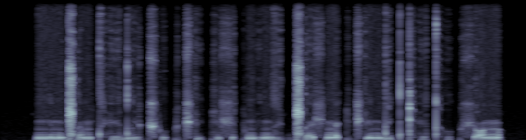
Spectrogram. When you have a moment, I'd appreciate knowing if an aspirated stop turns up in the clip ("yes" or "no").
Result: yes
